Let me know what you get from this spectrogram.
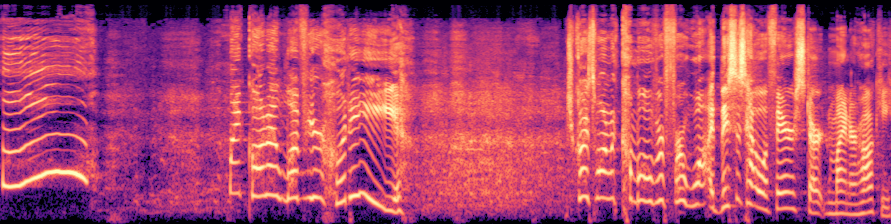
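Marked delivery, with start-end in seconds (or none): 0.0-7.1 very high, sing-song, swooping gushing. Describing how parents lean in at minor hockey, imitating a voice jumping octaves up. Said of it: "your voice goes up a couple octaves".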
